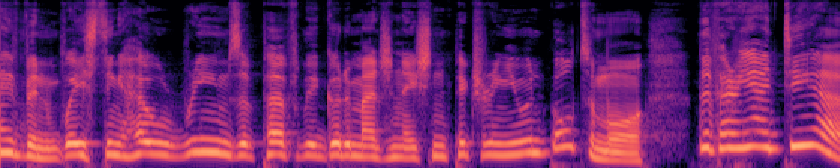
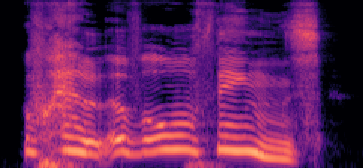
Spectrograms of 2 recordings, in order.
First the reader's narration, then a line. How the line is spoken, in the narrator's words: cried the equally astonished Jane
